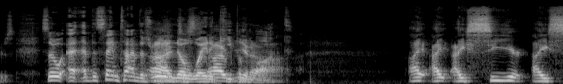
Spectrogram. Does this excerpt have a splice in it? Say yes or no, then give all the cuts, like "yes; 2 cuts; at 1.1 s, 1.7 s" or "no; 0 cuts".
no; 0 cuts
